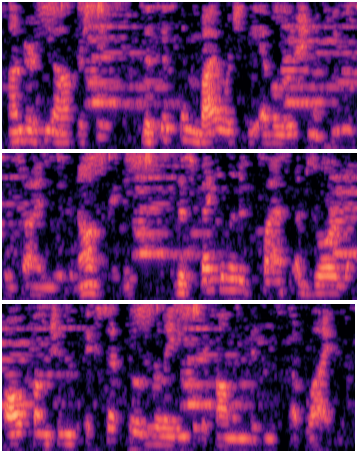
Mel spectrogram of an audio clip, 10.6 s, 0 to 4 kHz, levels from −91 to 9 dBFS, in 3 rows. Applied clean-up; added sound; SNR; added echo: classical method Wiener filter.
